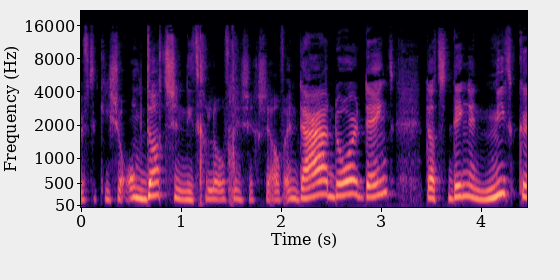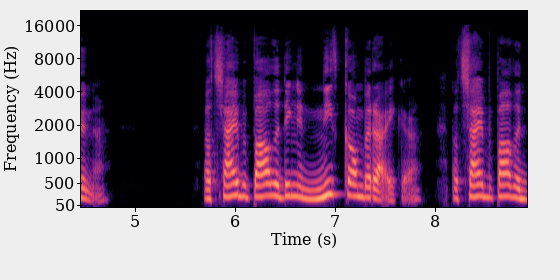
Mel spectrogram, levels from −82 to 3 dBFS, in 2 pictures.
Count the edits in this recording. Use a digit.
0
